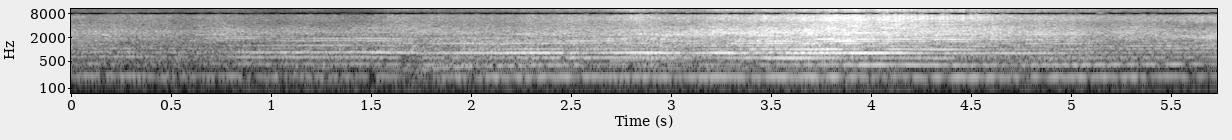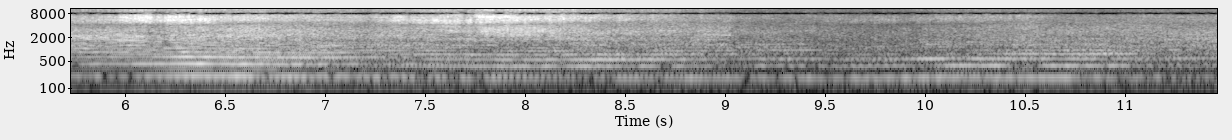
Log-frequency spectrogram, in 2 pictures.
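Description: Race car engines roar loudly as cars speed around.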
